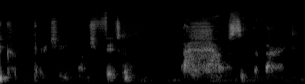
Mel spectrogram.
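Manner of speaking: breathy whispered aside. Acted. Cheeky whisper to viewers about the boot space. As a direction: drop to a sly whisper for the punchline.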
